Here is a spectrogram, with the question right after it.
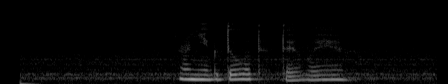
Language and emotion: Russian, sad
